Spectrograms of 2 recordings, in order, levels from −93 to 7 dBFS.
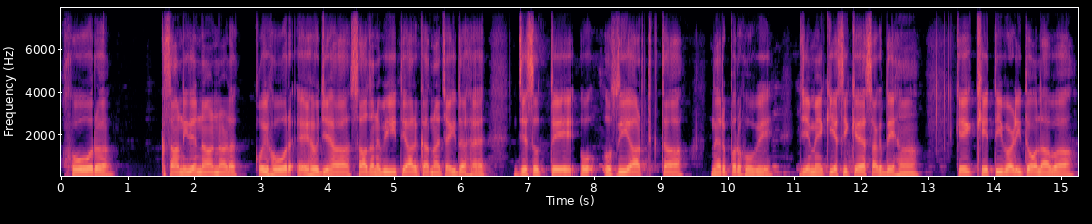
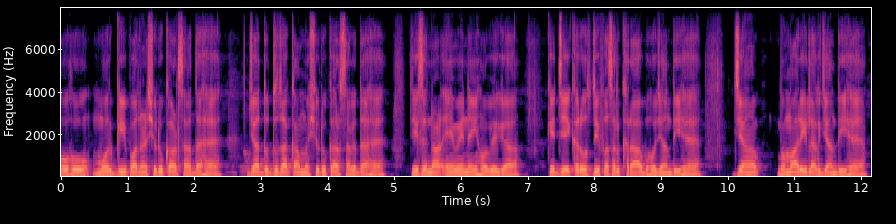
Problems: continuous background conversations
